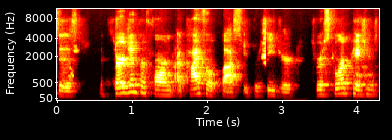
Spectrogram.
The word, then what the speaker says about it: kyphoplasty: your word is kyphoplasty can you repeat the word again kyphoplasty have everything yeah sure um kyphoplasty is the only pronunciation it's a noun the first part is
